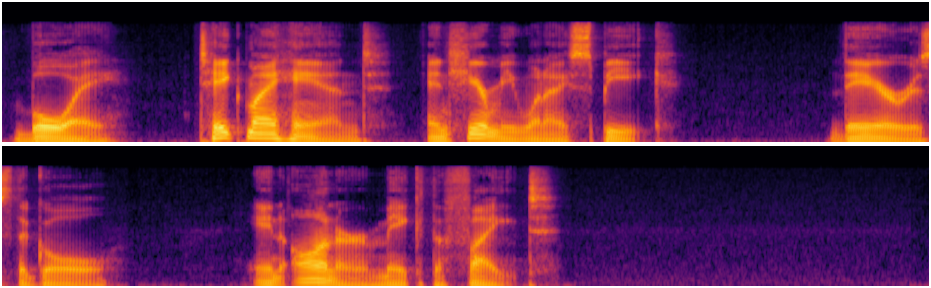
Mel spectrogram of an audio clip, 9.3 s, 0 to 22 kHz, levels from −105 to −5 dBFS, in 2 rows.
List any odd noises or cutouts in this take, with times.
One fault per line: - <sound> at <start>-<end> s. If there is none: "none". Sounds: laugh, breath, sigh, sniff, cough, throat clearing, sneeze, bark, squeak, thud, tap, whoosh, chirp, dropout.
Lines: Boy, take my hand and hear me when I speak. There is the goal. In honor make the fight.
none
